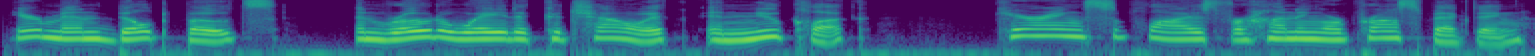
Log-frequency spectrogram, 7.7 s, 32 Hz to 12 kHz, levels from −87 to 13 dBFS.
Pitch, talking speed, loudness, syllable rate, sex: 205 Hz, 135 wpm, -16 LUFS, 4.5 syllables/s, female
